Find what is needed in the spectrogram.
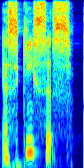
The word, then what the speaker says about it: askesis: Now, it's spelled A-S-C-E-T-I-S-I-S-M, asceticism, or ascetical, or the ascetics. Now, to use a little bit more of a Greek pronunciation, the word would be askesis, askesis.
